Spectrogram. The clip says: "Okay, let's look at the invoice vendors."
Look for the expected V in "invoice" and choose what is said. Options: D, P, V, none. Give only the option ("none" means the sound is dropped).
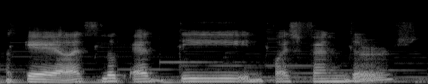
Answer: P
